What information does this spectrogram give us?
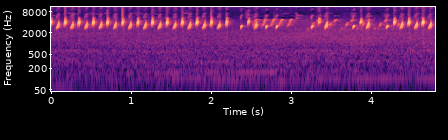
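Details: European goldfinch lesson song, 'taneli çipet, bol cibili' style for training: an almost continuous stream of quick high tinkling notes, about four per second, with a brief blurred phrase midway.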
